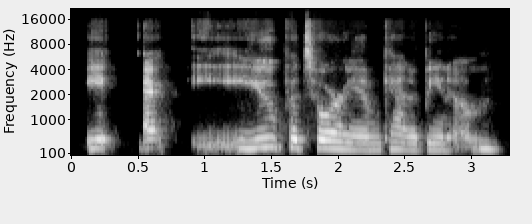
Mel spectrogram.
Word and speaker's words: Eupatorium cannabinum: But let's go back to Eupatorium cannabinum.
